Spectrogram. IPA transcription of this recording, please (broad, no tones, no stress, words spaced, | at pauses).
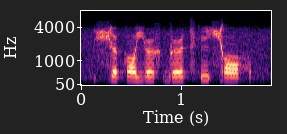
çœkɔ jə˞x ɡə˞t͡sʼĩ çɔx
